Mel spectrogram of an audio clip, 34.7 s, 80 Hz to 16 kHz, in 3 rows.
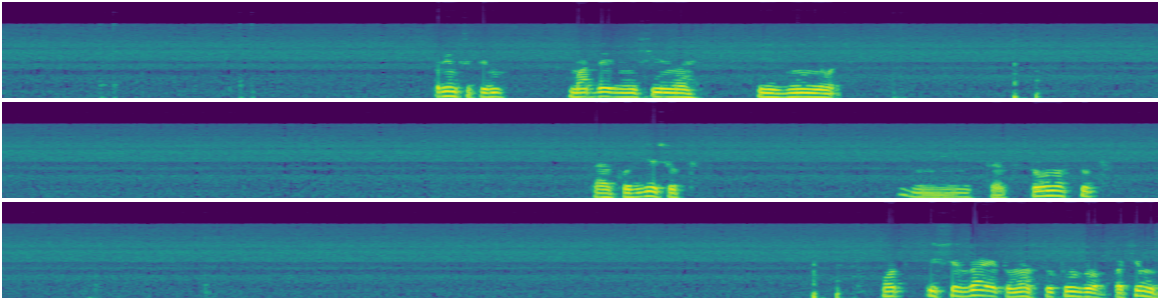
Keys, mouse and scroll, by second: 0.9 click, 5.7 click, 6.3 KP_1, 9.9 space, 24.0-25.1 middle drag, 31.2 space, 31.6 middle click, 33.6 middle click.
